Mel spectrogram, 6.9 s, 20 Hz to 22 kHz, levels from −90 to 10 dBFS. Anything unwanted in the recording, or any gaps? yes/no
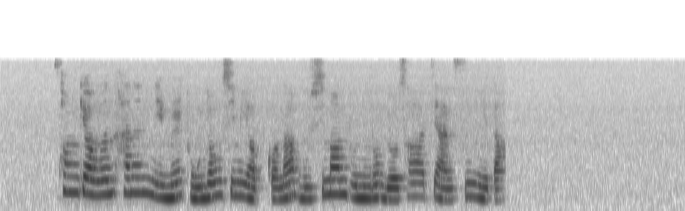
no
